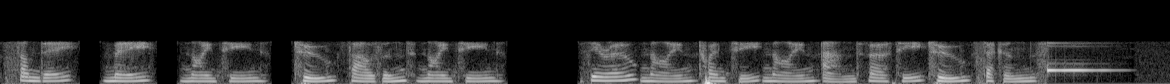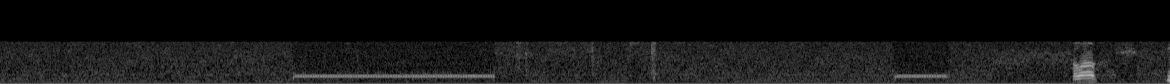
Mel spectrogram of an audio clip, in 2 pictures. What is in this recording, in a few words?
911 call; Neuse Rd; RALEIGH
